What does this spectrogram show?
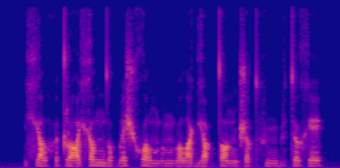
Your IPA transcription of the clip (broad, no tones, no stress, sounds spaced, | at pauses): xʲ ɛ lˠ h ɵ t ɭ ɑ xʲ ɵ lˠ n d o b ɛ ʃ xʷ e lˠ m b ɵ m b ɵ lˠ ɑ ɡʲ ɑ b t ɔ n d͡ʒ ɔ t f y m b y t ɵ x e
